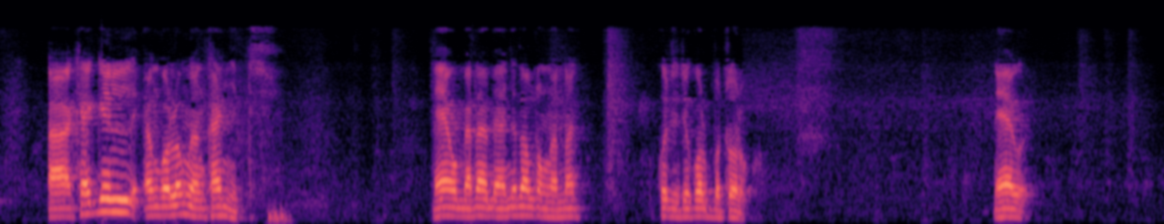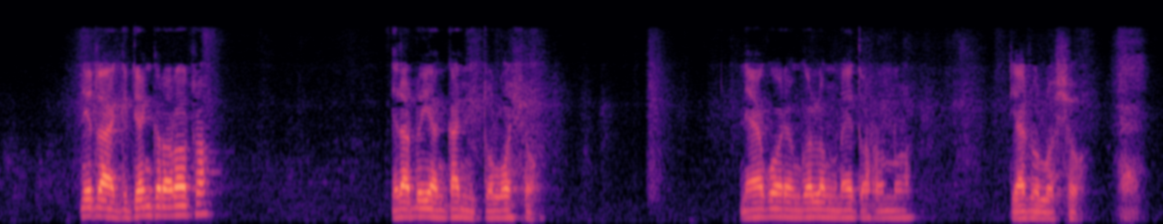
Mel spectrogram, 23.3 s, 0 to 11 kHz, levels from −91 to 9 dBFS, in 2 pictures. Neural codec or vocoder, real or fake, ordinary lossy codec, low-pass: none; real; AAC, 32 kbps; 7.2 kHz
